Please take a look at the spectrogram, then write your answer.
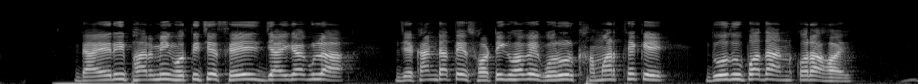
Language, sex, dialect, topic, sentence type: Bengali, male, Western, agriculture, statement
